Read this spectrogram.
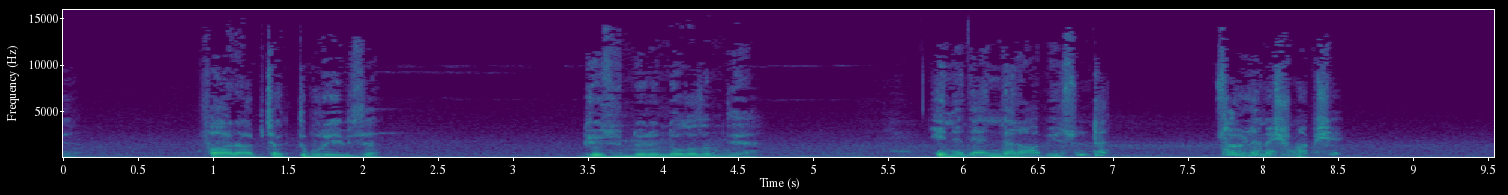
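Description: A second man answers calmly, close by.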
